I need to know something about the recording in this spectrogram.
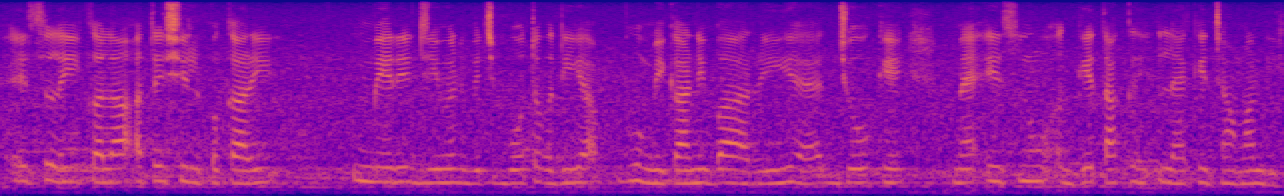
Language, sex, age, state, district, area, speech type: Punjabi, female, 18-30, Punjab, Muktsar, urban, spontaneous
